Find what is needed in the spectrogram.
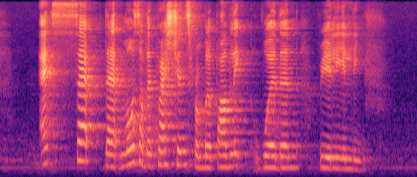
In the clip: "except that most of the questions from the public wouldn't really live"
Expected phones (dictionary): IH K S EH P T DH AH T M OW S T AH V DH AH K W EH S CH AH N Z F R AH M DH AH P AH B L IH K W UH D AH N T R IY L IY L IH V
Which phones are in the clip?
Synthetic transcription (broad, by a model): IH K S EH P T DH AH T M OW S T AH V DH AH K W EH S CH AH N S F R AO M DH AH P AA B L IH K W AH D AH N R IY L IY L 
